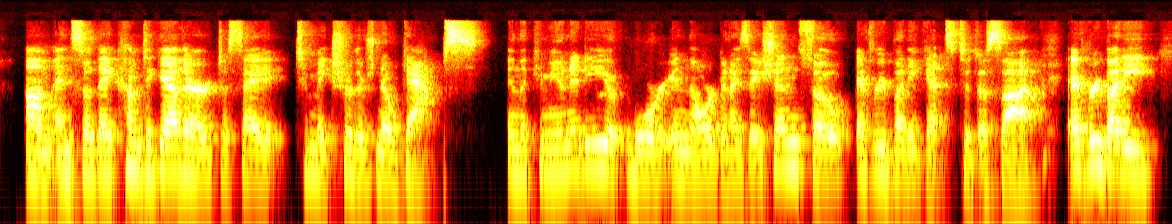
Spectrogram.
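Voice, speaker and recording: Against a quiet background, a woman speaks at a fairly low pitch. Her pace is fairly quick and her intonation fairly even. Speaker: workshop facilitator and lecturer. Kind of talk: online workshop presentation. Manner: hesitant, many fillers.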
